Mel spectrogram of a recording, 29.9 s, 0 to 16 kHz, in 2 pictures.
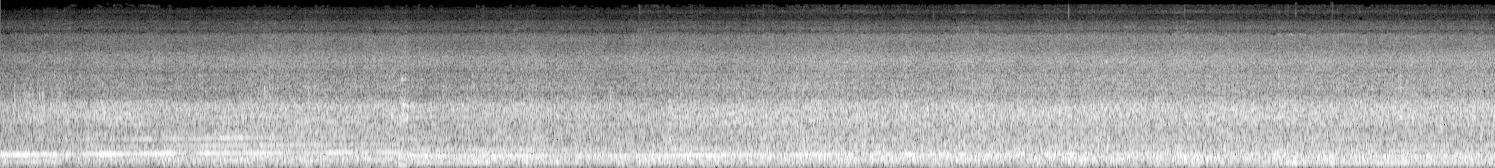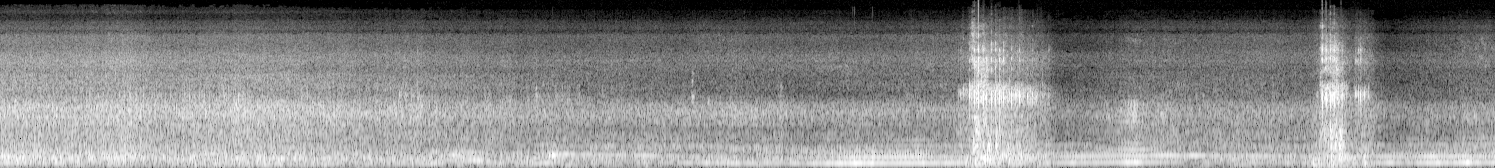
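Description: Turbocharged four-cylinder engine of a Stage 2-tuned 2019 VW Golf R running at a fairly steady pace on track, with a dense rush of road and wind noise. Its note drops a little a few seconds in and again around the middle. Two brief sharp noises come near the end.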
